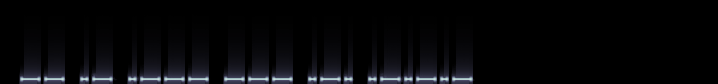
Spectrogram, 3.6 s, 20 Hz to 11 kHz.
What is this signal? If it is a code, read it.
Morse code, heard as a keyed tone, about 40 wpm, 700 Hz. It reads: MAJOR.
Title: Sentences from Top 1000 Words - Review Part 4 - 40wpm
